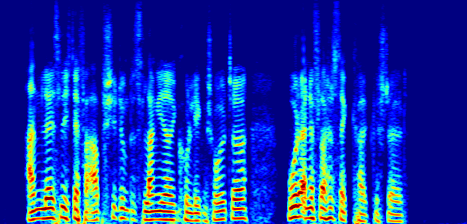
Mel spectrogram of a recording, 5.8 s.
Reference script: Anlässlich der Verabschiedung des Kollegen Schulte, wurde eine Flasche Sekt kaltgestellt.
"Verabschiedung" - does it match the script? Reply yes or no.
yes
